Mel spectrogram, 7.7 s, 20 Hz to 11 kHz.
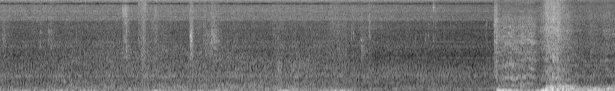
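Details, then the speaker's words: Mild street V8 in a Dodge Duster on a Holley-type carburetor with idle mixture screws 1¼ turns out and the choke backed fully off: after a couple of pedal pumps it fires quickly and settles into a steady, even low rumble; normal idle. "It's running perfectly, it seems. I should mention that I backed the choke all the way off, so it is not functional right now at all. So, it's just running without a choke."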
